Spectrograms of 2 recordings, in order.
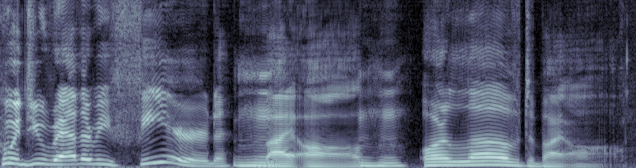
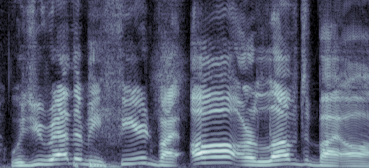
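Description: First: The question is read slowly, in separate chunks. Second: The question is read at a normal, quicker pace.

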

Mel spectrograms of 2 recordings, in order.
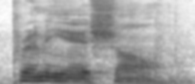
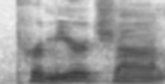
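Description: First: It is said with an exaggerated French accent. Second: It is said with a plain, unexaggerated accent. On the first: The speaker calls it right. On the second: The speaker calls it wrong.

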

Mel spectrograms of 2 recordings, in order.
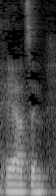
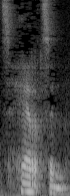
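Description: First: The R is dropped, sounding like a schwa. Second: The R is clearly rolled. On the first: This is everyday spoken usage. "So it's often pronounced without an R. ... It's like a schwa laut" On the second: This is stage or singing usage. "when you sing it or on stage, when you say it, it's Herzen"

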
